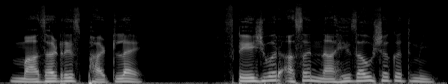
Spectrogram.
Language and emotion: Marathi, sad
